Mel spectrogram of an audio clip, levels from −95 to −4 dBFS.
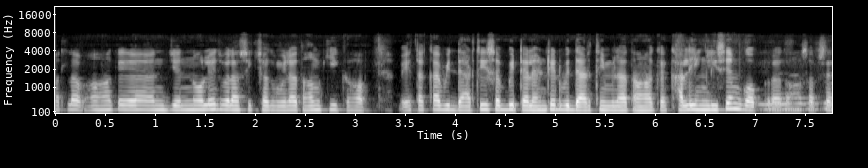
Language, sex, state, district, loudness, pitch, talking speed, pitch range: Maithili, male, Bihar, Madhepura, -19 LUFS, 165 Hz, 215 wpm, 155-170 Hz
